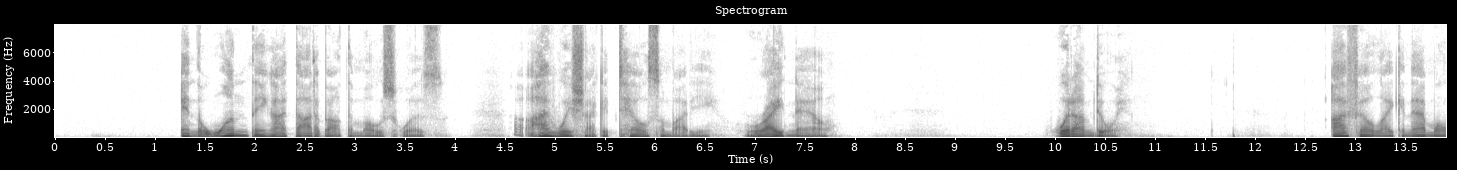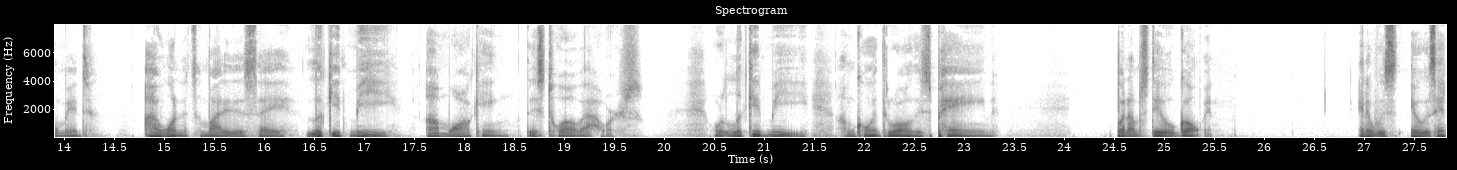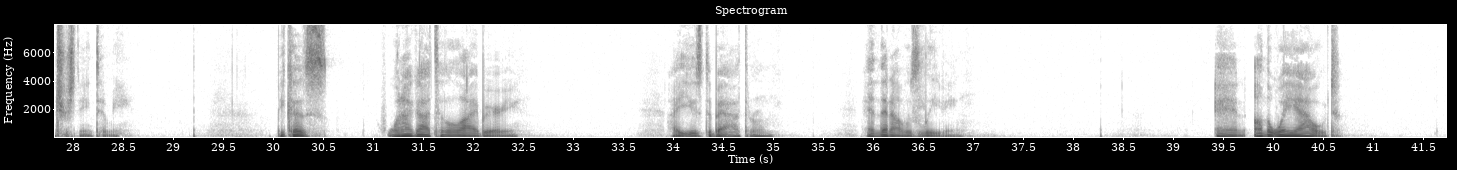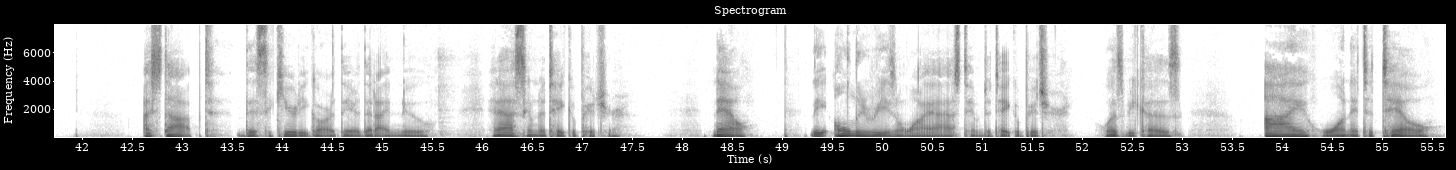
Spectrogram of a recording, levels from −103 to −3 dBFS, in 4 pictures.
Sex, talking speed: male, 125 wpm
